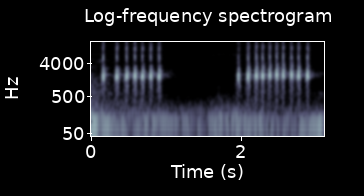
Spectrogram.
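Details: Sooty-headed bulbul in fill-in (isian) song likened to a greater green leafbird: two fast bursts of evenly spaced, sharp staccato notes, about eight per second, separated by a one-second pause, over a low hum.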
